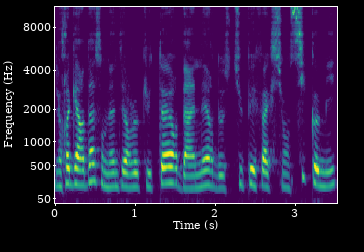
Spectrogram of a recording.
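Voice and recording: Reading aloud in a natural voice makes up the clip.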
